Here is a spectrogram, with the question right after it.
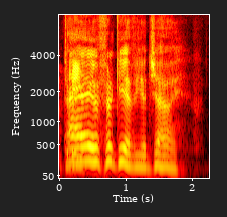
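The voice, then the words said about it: Mock Pope voice. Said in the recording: “That is my Pope impression.”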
